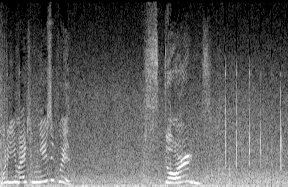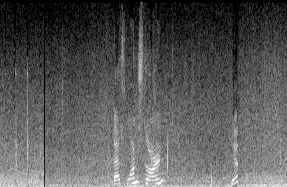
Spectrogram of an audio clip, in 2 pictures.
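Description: A young boy talks excitedly close by, his voice high and lively.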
